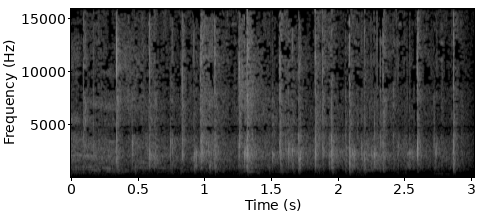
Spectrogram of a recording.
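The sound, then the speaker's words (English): Sparse, uneven clapping from about three people in a church audience, a scattering of sharp claps with gaps between them, fairly soft and with no voices over it. “I think y'all need therapy because only three people clap.”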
